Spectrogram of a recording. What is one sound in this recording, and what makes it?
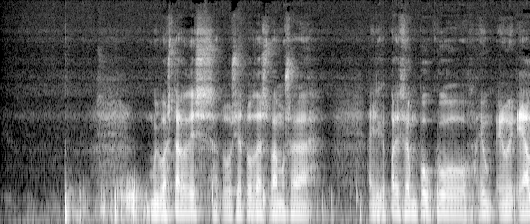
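An elderly man speaks calmly into a microphone over a loudspeaker.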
